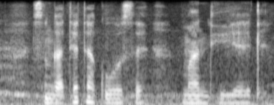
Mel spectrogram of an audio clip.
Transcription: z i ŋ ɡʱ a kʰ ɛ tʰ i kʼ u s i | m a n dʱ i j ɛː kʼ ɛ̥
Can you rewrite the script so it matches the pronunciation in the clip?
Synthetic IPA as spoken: s i ŋ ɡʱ a tʰ ɛ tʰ a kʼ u s ɛ | m a n dʱ i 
